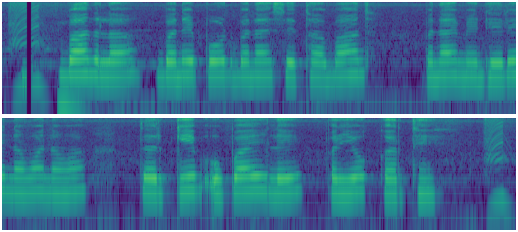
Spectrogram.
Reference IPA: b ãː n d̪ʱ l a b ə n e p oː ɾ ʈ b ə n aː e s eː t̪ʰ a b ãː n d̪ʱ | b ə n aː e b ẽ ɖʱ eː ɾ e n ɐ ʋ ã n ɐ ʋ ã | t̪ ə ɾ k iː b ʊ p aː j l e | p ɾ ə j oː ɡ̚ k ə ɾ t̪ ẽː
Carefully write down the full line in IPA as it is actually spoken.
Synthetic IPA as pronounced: b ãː n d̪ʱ l a b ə n e p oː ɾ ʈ b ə n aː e s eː t̪ʰ a b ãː n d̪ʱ | b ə n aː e m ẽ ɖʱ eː ɾ e n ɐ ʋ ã n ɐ ʋ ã | t̪ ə ɾ k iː b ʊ p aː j l e | p ɾ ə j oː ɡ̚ k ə ɾ t̪ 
